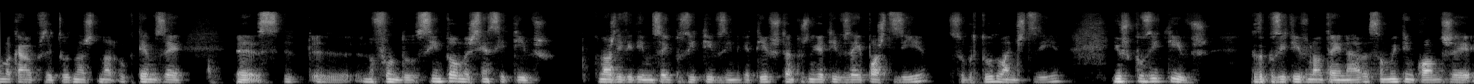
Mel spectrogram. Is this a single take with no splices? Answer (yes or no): yes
